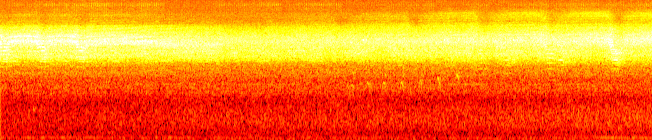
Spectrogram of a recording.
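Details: Cicadas singing all around a woodland camp on a southern summer evening: a dense, unbroken high shrill buzz with gentle swells in loudness and a faint low hum beneath.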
